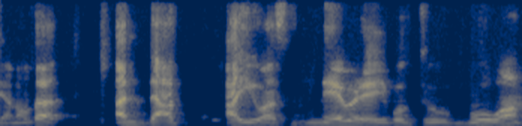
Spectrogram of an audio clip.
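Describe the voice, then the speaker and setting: With a Spanish accent, a man speaks in a bright, sharp tone. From Colombia, Bogota. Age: 40s. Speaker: conference field host, engineer. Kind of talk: casual interview chat. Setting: live at a conference.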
